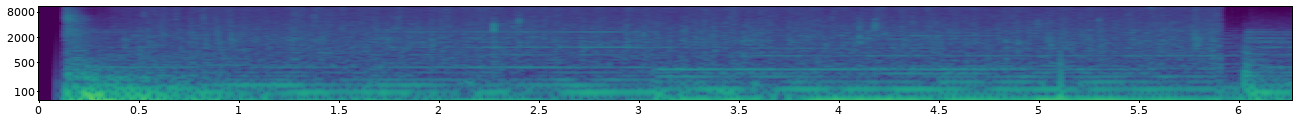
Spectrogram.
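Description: A steady rain-like hiss over low, held music notes that change about halfway through. The hiss cuts off abruptly just before the end.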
